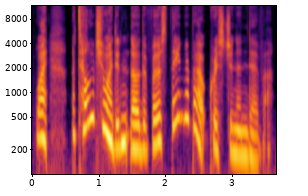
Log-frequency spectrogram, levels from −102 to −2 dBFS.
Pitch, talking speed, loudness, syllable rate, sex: 270 Hz, 215 wpm, -18 LUFS, 6.5 syllables/s, female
